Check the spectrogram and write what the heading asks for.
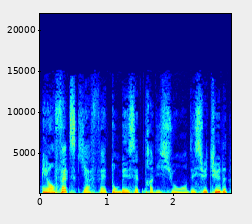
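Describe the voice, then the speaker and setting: A woman with a very dark, mellow voice tells a little history story on a talk show, pausing to correct herself now and then. Her voice sounds close and dry. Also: medium pitch, no echo. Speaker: co-host presenting a history segment. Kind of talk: chatty storytelling.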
